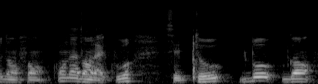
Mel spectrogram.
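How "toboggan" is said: toboggan slowly split as TO, BO, GAN; syllable by syllable. Shown as a demonstration. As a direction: reveal toboggan in three spaced beats. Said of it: "Tôt, beau".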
